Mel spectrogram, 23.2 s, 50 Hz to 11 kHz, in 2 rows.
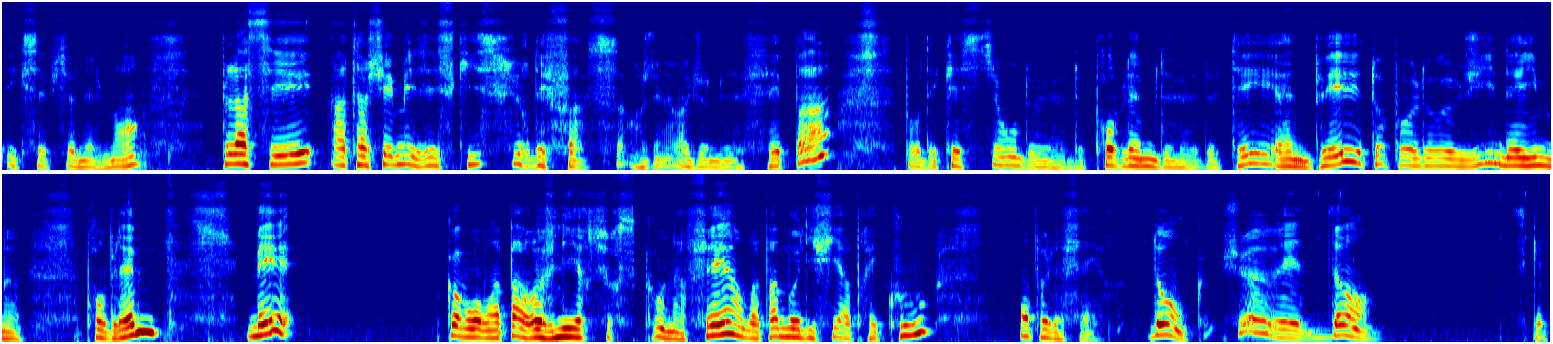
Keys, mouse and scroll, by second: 2.0 click, 21.4 click, 22.8 click.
